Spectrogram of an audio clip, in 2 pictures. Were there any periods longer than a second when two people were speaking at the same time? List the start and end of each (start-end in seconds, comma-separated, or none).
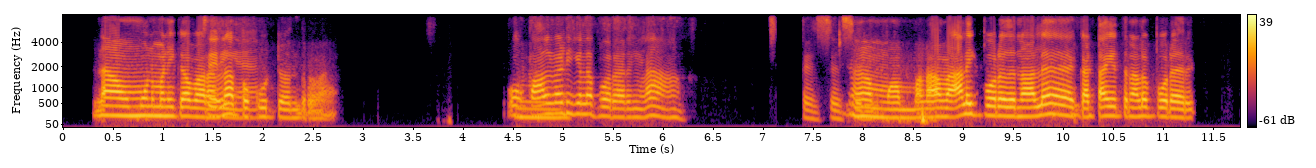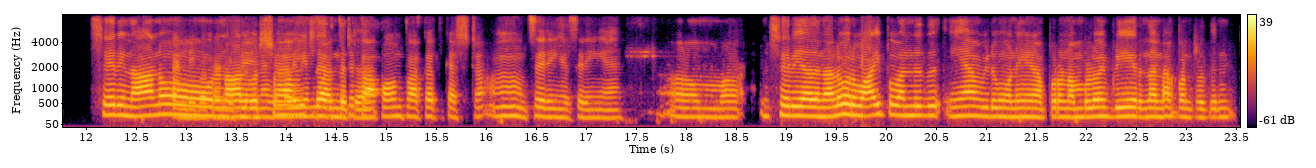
13.2-14.8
